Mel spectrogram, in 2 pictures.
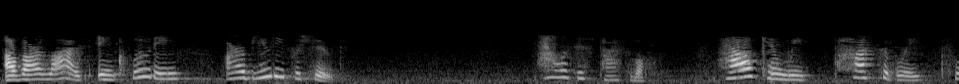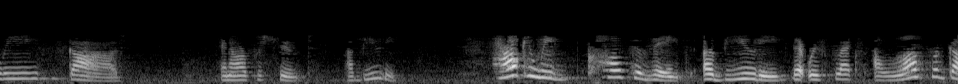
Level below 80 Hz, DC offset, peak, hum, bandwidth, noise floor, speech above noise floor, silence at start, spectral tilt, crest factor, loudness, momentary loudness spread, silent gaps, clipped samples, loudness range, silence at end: -56 dBFS; under 0.1%; -2 dBFS; none; 4 kHz; -52 dBFS; 30 dB; 0.05 s; -10 dB/octave; 22 dB; -22 LUFS; 19 LU; none; under 0.1%; 11 LU; 0 s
